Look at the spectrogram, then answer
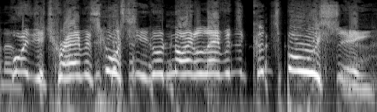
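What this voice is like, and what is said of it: Put-on Cockney British accent. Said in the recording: “If it's Cockney ... He's not Cockney, though.”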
